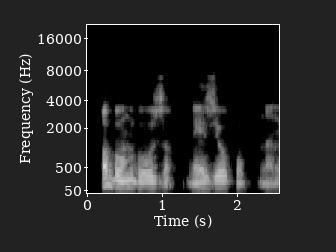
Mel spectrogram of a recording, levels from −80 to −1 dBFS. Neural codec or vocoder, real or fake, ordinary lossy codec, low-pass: codec, 16 kHz, 4 kbps, FreqCodec, larger model; fake; none; 7.2 kHz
